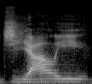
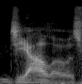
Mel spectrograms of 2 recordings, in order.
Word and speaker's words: Gialli: I call Gialli Giallos for some reason, and what's annoying is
